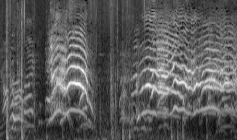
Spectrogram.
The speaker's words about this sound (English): Her patients are playing football.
